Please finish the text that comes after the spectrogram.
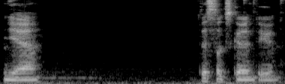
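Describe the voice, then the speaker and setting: A deep-voiced man coaching over a live chess stream. He thinks aloud in a loose, casual way, trailing off and restarting, then pushing his voice up when a point matters. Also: fairly even intonation, very slow, a bit bright. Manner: thinking aloud, casual, with rising bursts of emphasis.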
